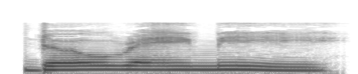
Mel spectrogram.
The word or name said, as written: doremi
